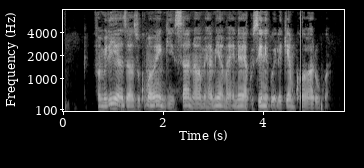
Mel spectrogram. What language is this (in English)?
Swahili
